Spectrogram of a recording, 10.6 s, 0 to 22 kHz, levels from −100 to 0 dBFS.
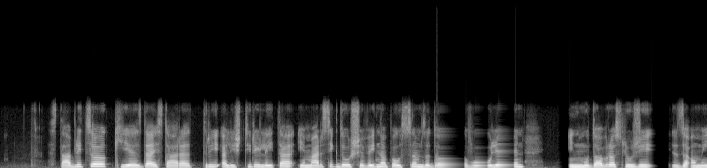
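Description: The speech here is band-limited to about 8 kHz, as from an Opus call path. At 6.53 to 6.57 s, a sound is briefly held for about 21 ms with a slight buzz or dip. This is a short stall from a late packet: the jitter buffer ran dry, the receiver stretched the last sound until the packet landed, then resumed with nothing lost. Straight after come three call audio freezes at 6.59 to 6.98 s (368 ms), 7.12 to 7.32 s (181 ms) and 7.46 to 7.72 s (237 ms), where the last sound is drawn out as a fading buzz or hiss. Two more freezes follow at 8.36 to 8.54 s (161 ms, about 140 ms of it silent) and 9.75 to 10.05 s (273 ms, about 200 ms silent), where the extension decays into silence. The likely cause is packets held up in transit, emptying the jitter buffer so the receiver filled the wait and then carried on from where it stopped. Each freeze inserts a gap without dropping any speech.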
